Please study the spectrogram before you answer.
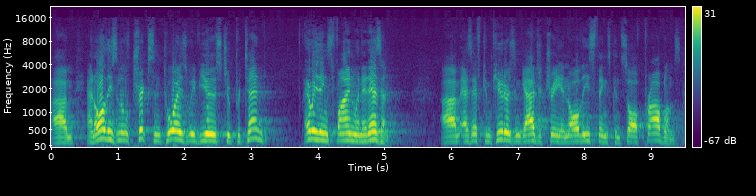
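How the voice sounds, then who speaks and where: A man's voice: sits high, moderate pace. An older man from Switzerland giving an impassioned talk in a church, growing heated and emphatic as he goes, often restarting his sentences. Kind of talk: impassioned lecture.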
